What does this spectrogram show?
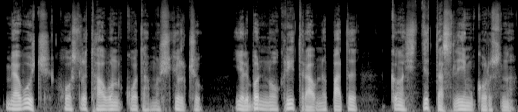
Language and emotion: Kashmiri, sad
